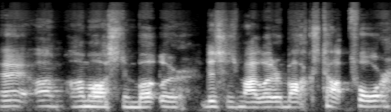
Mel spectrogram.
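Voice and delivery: put-on theatrical drawl. Joining the joke about how the actor talks: Austin Butler voice. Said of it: "He wasn't talking like that yet".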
